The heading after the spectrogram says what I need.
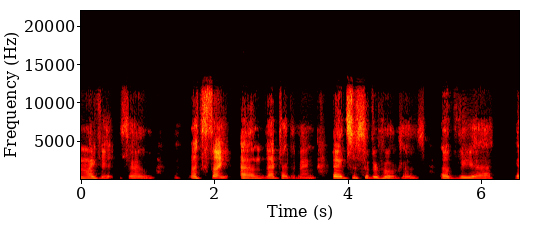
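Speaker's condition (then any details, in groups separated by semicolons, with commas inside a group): Spinal muscular atrophy; genetic, from birth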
